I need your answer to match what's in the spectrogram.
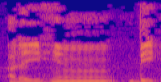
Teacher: فالأول الإخفاء عند الباء، يعني إذا كان ميم ساكنة بعدها باء نسميه إخفاء، ونسمي هذا الإخفاء، وسمه الشوفية للقراء، نسميه إخفاء شفوي لأنه يخرج من الشفتين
